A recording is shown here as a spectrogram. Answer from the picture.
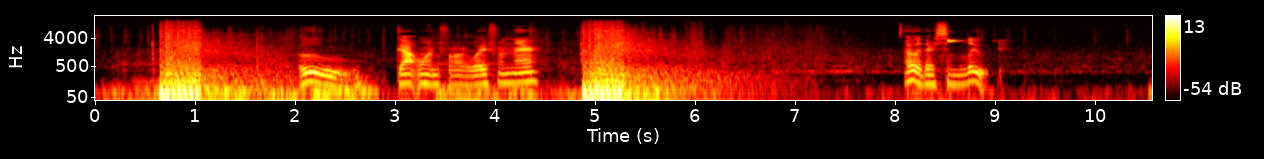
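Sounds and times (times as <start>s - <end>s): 
Vulcan gun firing in a video game: 0.6s - 1.4s, 4.9s - 5.7s
speech: 2.0s - 4.6s, 8.1s - 9.2s.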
